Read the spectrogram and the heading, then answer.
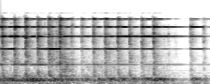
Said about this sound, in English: Well, hit the bell or something, or hit the lemmings gong or something.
